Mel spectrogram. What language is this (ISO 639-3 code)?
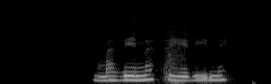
kik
